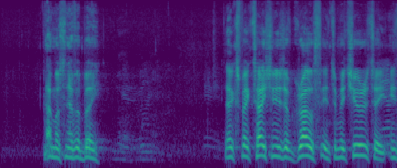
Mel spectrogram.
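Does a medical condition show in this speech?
Yes: Parkinson's disease; speech affected at brain scan, per doctors.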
